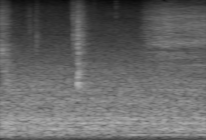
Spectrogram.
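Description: Steady hum of the refrigerated wine cellar's cooling system, with two faint ticks and a short high hiss starting about one and a half seconds in.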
